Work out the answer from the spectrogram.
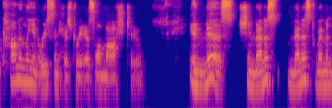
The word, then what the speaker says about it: Lamashtu: There's also a goddess demon named Lamashtu, used to be called Labartu, but they realized that they were pronouncing it wrong. It's actually Lamashtu.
